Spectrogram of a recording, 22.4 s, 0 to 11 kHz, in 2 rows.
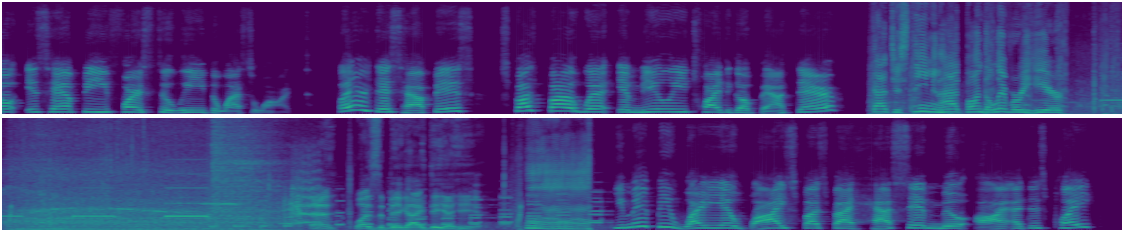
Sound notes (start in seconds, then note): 10.7 truck backing up; 13.3 brake sound; 16.4 nervously laughs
